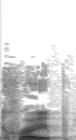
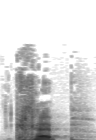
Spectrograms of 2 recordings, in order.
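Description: First: It is said the American way, vowel drawn out. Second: It is said the French way. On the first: "Americans say crepe" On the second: "And in France?"

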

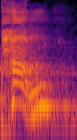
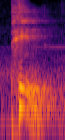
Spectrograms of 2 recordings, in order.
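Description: First: The vowel is an open e sound. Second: The vowel is raised toward an i sound.

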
